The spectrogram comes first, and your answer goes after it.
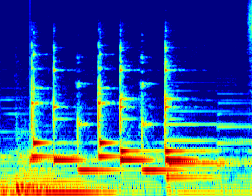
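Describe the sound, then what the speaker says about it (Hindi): A bright electronic ringtone plays a quick melodic run of tones, alone and close, repeating its short tune without any voices. "फर्री का फोन"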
